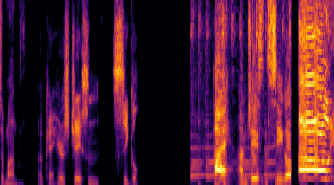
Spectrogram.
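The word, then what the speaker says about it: Segel: His name is not Jason Segal. It's Jason Siegel.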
